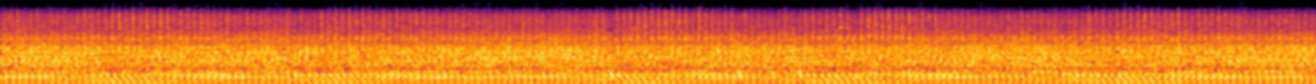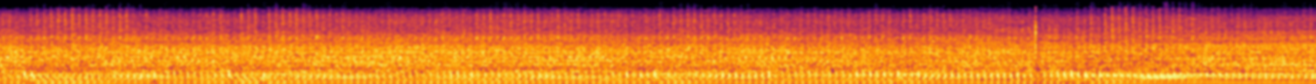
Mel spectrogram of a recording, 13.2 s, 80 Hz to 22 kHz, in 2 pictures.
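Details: Toro Power Clear 621E snowblower, 163cc OHV four-stroke single, on external tank, choke on: speed rises and falls every few seconds; surging idle, likely faulty carburetor, probably another new carb needed.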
